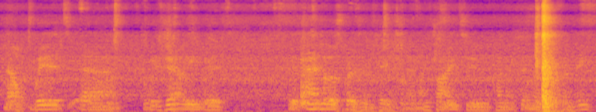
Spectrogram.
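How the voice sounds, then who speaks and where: Halting, gravelly-voiced man in a roomy space. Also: medium pitch, steady tone. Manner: halting, thinking aloud, rephrasing often. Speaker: discussion moderator responding to speakers. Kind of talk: unscripted academic architecture discussion. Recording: roomy, distant microphone, clear background noise.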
